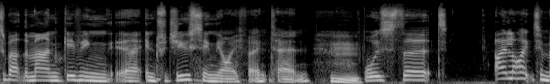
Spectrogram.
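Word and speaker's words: iPhone X: iPhone 10. Is it called iPhone 10? Yes. It's spelled X.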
